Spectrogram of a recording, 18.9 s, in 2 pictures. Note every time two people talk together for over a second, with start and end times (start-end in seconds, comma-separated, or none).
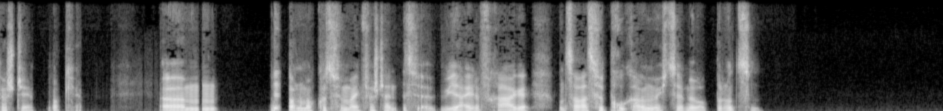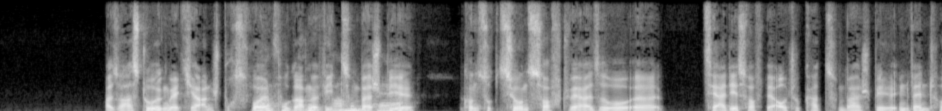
11.9-13.5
